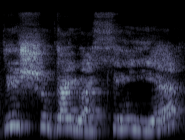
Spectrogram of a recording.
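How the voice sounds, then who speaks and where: High-voiced woman slowly showing groceries. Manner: slow and repetitive, restating each price and asking viewers if they can see. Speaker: vlogger. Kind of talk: grocery haul show-and-tell. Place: kitchen, indoors. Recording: echoey room with faint noise.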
